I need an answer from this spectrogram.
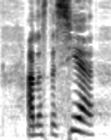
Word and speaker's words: Anastasiia: When I introduce myself in English, I usually say that my name is Anastasiia, and they pronounce it like nice to see you.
